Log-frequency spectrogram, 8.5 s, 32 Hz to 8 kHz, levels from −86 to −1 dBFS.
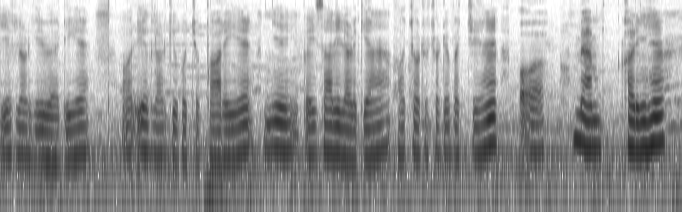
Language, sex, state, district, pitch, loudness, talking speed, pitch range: Hindi, male, Uttar Pradesh, Budaun, 145 Hz, -29 LUFS, 175 wpm, 140-160 Hz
